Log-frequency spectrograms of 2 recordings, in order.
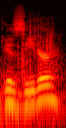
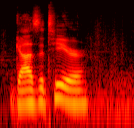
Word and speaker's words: gazetteer: I remember once on a panel pronouncing the word gazetteer, pronouncing it gazeter, because I had never seen it. Like, I never actually heard the word. I'd only seen it.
